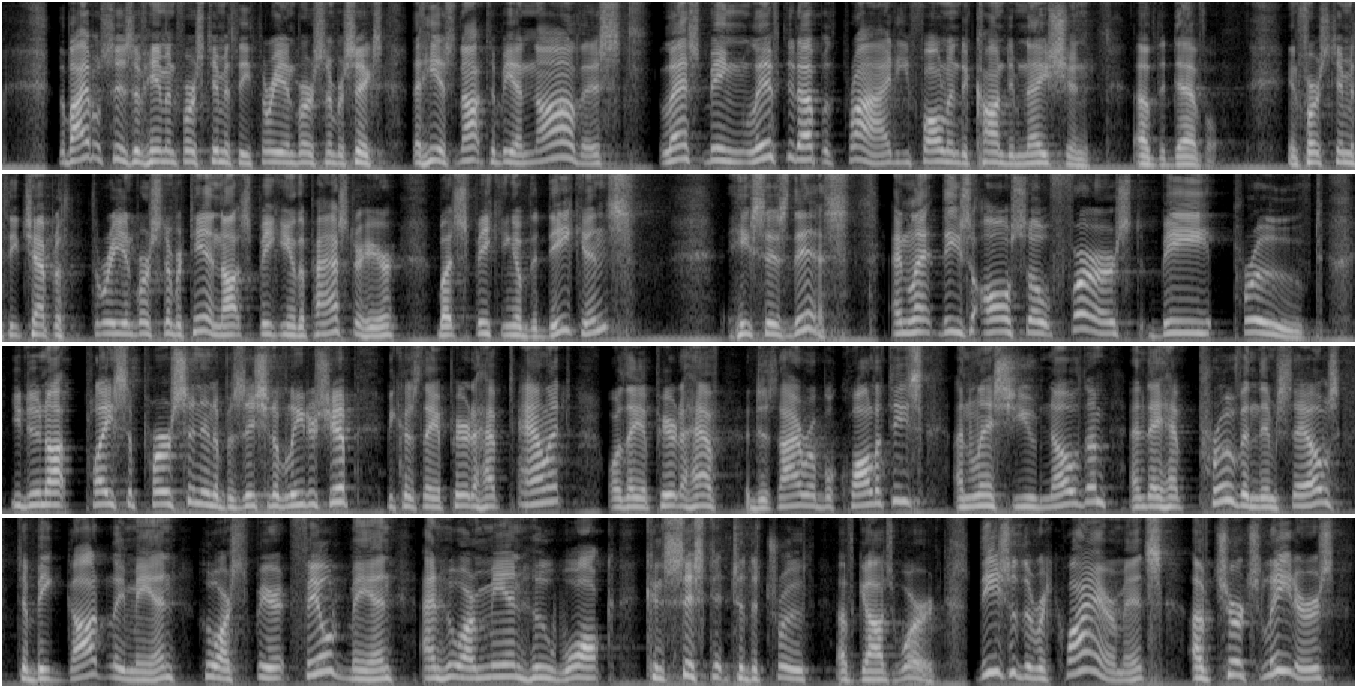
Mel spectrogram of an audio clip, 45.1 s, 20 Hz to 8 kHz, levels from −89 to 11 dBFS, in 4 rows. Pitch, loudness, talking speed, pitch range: 175 Hz, -22 LUFS, 170 wpm, 155-200 Hz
